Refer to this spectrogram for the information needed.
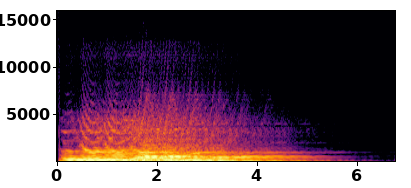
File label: Dystopian Transition, sci fi music; science fiction sound effect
